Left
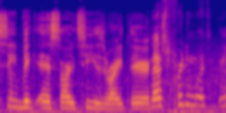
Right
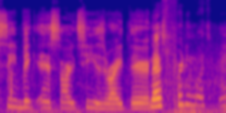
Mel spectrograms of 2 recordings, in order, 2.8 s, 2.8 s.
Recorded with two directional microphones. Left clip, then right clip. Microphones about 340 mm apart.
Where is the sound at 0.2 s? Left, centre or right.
Centre.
